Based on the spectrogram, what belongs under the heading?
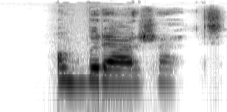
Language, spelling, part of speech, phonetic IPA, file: Polish, obrażać, verb, [ɔbˈraʒat͡ɕ], Pl-obrażać.ogg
